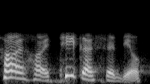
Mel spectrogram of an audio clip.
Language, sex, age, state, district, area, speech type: Assamese, female, 18-30, Assam, Sonitpur, rural, conversation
